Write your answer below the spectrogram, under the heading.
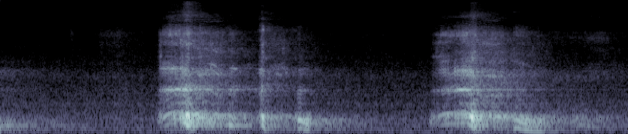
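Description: An adult man clears his throat twice, in short harsh bursts with a pause between them, in a quiet room.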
